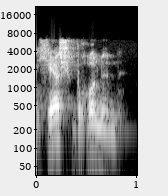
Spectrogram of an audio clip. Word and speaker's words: Hirschbrunnen: Yeah, it's called Hirschbrunnen.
